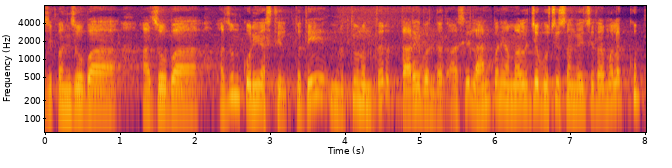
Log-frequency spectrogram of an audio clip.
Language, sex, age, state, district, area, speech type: Marathi, male, 30-45, Maharashtra, Buldhana, urban, spontaneous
